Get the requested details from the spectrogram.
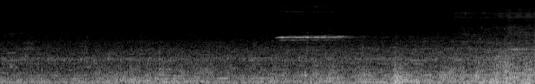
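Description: Wind rushes loudly past, heard while riding on a motorbike.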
